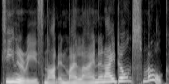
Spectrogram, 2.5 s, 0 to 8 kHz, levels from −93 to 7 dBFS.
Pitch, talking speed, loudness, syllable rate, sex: 225 Hz, 235 wpm, -16 LUFS, 5.4 syllables/s, female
